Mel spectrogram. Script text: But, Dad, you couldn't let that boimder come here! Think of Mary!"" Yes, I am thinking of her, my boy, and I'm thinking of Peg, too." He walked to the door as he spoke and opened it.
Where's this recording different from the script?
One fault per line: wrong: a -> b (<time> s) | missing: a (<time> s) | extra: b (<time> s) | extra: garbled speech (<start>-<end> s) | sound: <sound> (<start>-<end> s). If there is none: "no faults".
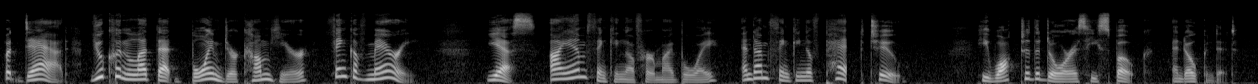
sound: dropout (8.5-8.6 s)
